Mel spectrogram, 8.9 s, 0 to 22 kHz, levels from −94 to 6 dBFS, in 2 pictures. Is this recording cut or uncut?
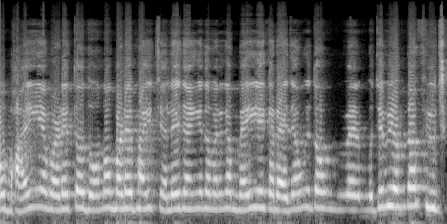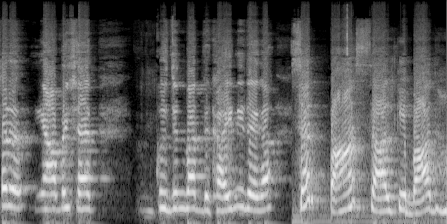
cut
